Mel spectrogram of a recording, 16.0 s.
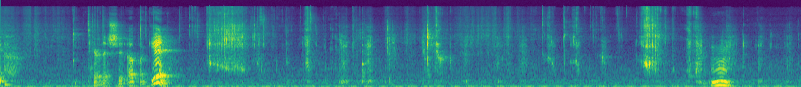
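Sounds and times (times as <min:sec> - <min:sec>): crunchy bite: 0:03.8 - 0:07.5
crunchy chewing: 0:03.8 - 0:16.0.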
